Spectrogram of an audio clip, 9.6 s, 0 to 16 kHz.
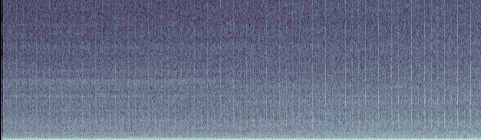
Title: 1955 Packard Lifter Tick After Lifter Replacement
